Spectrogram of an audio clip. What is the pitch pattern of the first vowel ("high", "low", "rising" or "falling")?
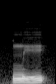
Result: rising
